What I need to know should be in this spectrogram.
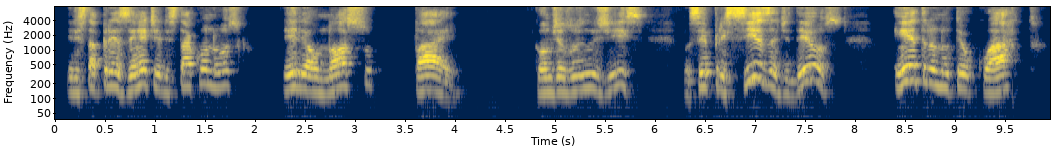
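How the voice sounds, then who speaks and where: A pastor delivers an earnest sermon in a fairly high voice for a man. He leans into scripture, drawing quoted verses out slowly and with weight. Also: darkish tone. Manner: earnest preaching with slow emphatic scripture quotes.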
